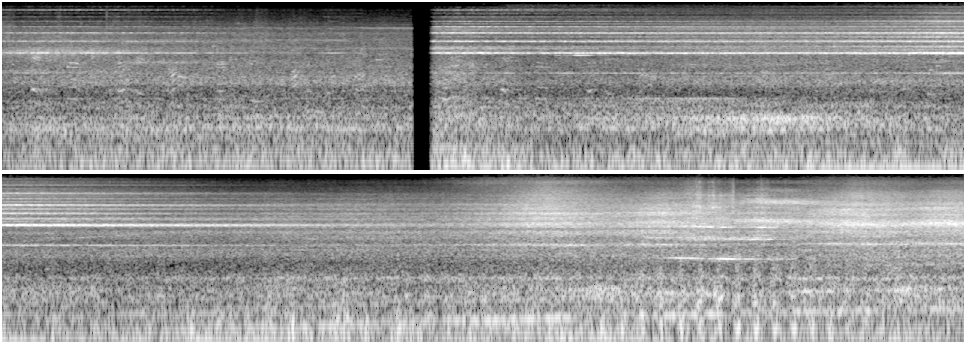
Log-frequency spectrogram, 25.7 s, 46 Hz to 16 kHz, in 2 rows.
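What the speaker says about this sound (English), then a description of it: "There goes 700-048, making a bit of an odd noise as it leaves" A Class 700 electric train pulls out of Stevenage station, a steady rumbling drone with rising tonal whine and squealing, continuous and fairly loud throughout, briefly cut near the start, with faint talk in the background.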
